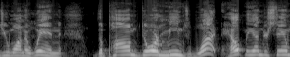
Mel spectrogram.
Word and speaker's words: Palme d'Or: I don't know the pronunciation. No. Palme d'Or.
